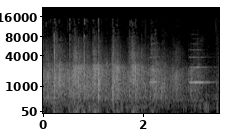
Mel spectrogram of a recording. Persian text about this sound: خیلی تشویق کنید دوستان منو.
